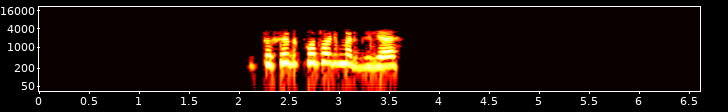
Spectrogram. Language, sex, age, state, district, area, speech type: Dogri, female, 30-45, Jammu and Kashmir, Samba, rural, conversation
